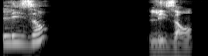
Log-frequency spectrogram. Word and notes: Lysan: French

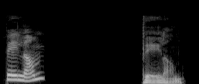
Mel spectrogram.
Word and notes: phelan: Dutch

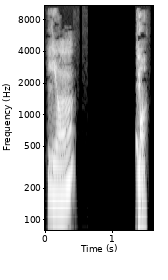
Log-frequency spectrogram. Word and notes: Lyon: German

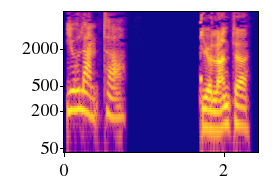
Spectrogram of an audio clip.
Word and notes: Yolantha: German

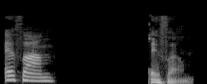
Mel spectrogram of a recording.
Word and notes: évan: Dutch

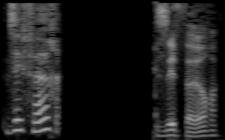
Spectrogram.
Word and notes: Zephyr: French

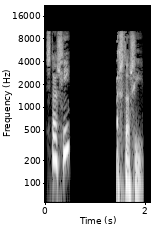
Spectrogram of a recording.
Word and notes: Stacie: Dutch

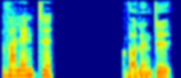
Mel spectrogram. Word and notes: valente: German

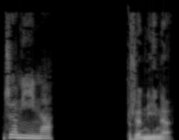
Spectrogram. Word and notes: giannina: German

